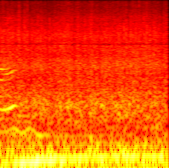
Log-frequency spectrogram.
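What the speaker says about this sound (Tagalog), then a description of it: "Ulan." Sudden rain pouring onto a street in Saudi Arabia, a dense, steady hiss of drops close by, with a low rumble beneath and a brief voice at the start.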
